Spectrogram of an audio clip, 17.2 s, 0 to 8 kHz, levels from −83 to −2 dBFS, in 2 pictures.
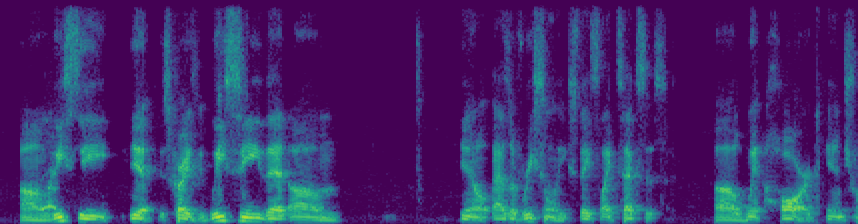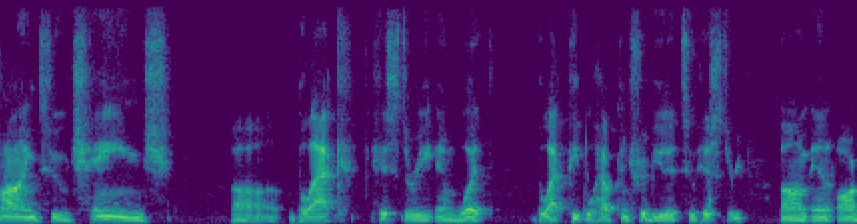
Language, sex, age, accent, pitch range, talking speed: English, male, 30-49, American, 85-95 Hz, 135 wpm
